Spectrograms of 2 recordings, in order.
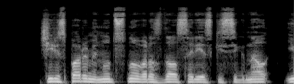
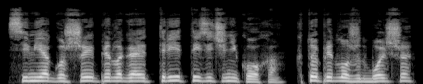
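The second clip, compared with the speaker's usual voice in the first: impersonal auctioneer voice; 5 semitones higher than usual. Acted. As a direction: announce the bid like a machine. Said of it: "ровным, безличным тоном".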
